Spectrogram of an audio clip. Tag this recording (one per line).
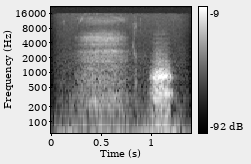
office
animation
foley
